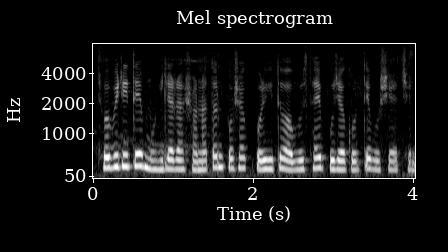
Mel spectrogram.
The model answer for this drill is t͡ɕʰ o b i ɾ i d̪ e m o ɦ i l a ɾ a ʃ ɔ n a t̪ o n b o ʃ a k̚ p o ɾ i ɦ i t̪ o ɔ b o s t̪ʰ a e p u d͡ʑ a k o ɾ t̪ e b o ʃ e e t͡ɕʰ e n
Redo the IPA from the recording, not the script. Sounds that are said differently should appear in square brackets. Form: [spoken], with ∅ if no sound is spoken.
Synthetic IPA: t͡ɕʰ o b i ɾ i [t̪] e m o ɦ i l a ɾ a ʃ ɔ n a t̪ o n [p] o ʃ a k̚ p o ɾ i ɦ i t̪ o ɔ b o s t̪ʰ a e p u d͡ʑ a k o ɾ t̪ e b o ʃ e [a] t͡ɕʰ e n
